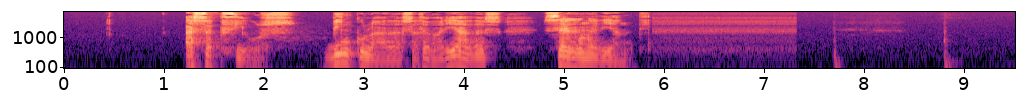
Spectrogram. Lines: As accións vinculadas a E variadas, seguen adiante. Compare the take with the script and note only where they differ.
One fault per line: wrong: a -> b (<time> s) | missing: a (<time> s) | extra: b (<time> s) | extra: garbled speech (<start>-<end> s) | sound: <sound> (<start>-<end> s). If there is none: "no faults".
no faults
